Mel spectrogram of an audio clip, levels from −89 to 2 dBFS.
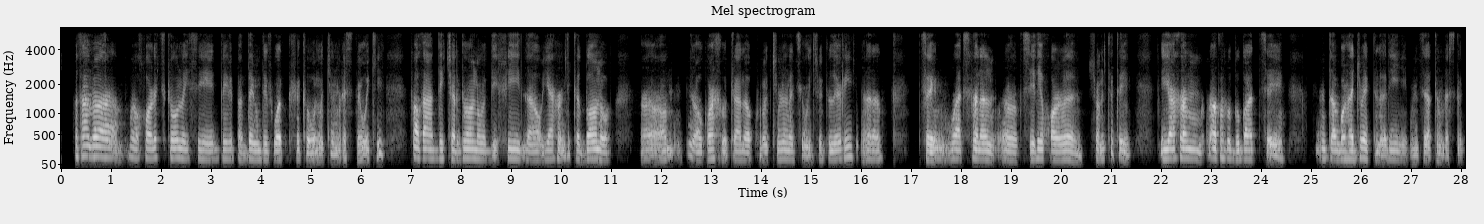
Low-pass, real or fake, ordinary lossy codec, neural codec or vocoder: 5.4 kHz; fake; none; codec, 24 kHz, 0.9 kbps, WavTokenizer, medium music audio release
